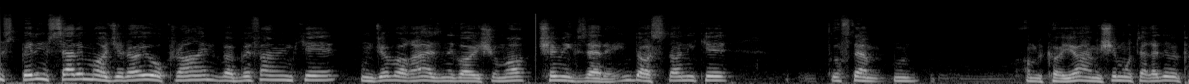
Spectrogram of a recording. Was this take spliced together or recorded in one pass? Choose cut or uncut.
cut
